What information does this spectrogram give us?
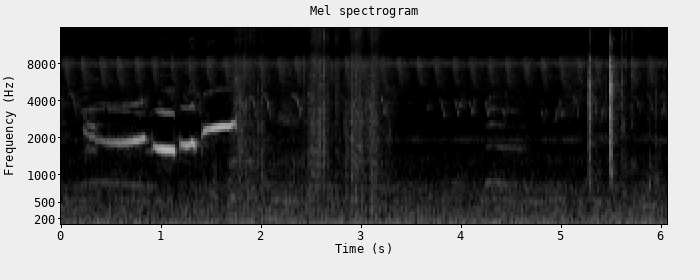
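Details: Female white-rumped shama in breeding condition calling a male, giving a brief phrase of clear whistles that dips and then rises, followed by a long quiet stretch with soft rustling and two sharp clicks near the end.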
